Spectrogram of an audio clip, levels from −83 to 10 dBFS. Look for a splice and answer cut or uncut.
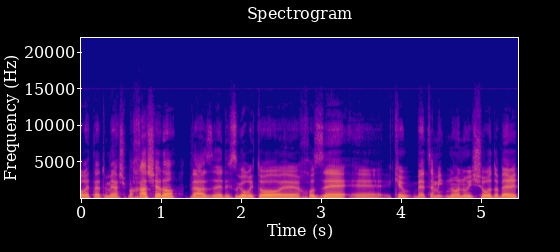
cut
